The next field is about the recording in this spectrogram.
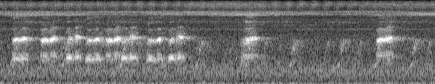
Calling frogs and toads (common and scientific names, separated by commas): white-edged tree frog (Boana albomarginata), Iporanga white-lipped frog (Leptodactylus notoaktites)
